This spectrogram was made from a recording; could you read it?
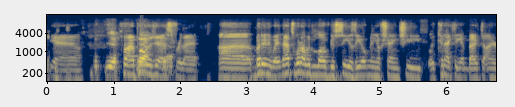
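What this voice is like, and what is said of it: Usual voice. Nothing is said of it.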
